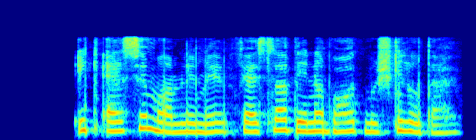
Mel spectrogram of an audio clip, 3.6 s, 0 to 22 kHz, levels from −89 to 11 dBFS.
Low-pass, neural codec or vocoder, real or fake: 7.2 kHz; codec, 16 kHz, 4 kbps, FunCodec, trained on Chinese and English, 50 frames a second; fake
